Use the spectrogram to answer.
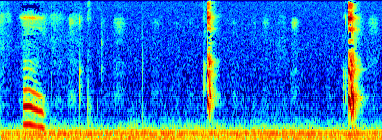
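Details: One-month-old infant boy during a brief hiccup episode: a short squeal, then two short, sharp hiccup sounds a few seconds apart over quiet room noise; ordinary newborn hiccups.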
